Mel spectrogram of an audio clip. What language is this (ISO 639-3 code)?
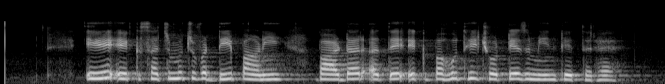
pan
